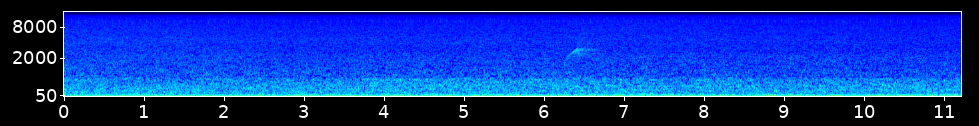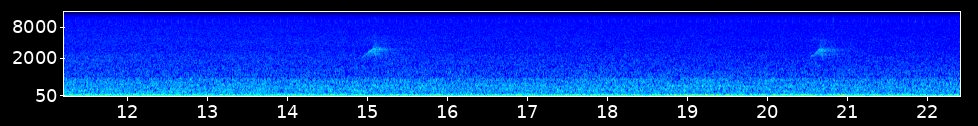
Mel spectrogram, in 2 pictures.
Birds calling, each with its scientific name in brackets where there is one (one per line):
Great Crested Flycatcher (Myiarchus crinitus)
